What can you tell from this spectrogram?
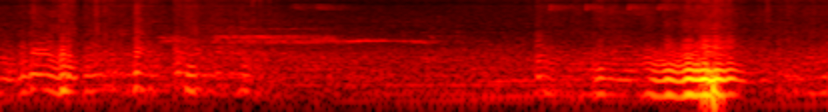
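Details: Common wasp (Vespula vulgaris) feeding on hogweed: a low, wavering harmonic buzz that rises and falls in loudness, swelling strongly near the end, with a brief thin whistled tone partway through.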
